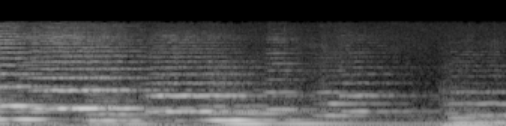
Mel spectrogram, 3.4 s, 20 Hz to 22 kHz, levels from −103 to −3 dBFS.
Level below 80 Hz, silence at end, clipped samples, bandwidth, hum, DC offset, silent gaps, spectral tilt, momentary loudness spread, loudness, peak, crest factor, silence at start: -46 dBFS; 0 s; under 0.1%; 11 kHz; none; under 0.1%; none; -6.5 dB/octave; 15 LU; -33 LUFS; -18 dBFS; 14 dB; 0 s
